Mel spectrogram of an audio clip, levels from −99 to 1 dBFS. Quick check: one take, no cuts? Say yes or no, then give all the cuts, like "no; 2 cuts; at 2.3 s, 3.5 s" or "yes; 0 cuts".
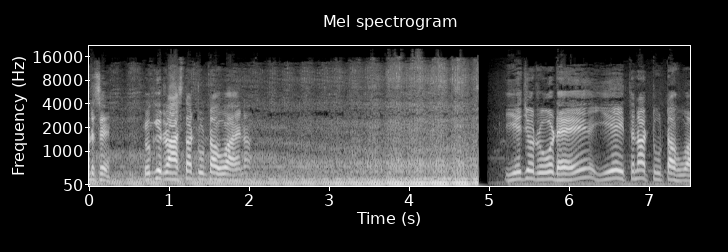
no; 1 cut; at 5.1 s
